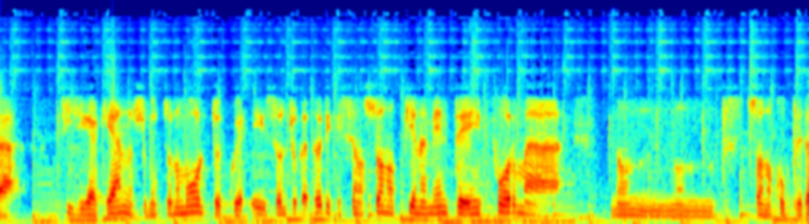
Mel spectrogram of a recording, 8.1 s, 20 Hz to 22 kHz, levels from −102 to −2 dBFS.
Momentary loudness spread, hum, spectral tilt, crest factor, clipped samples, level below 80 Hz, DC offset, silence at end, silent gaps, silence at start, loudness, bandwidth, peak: 12 LU; none; -6.5 dB/octave; 18 dB; under 0.1%; -36 dBFS; under 0.1%; 0 s; none; 0 s; -18 LUFS; 18 kHz; 0 dBFS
